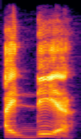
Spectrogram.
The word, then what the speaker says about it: idea: 은 없어지는 손입니다 알겠죠 그래서 이거는 ide 아니라 아이디에 아이디에 이런식으로 발음을 해 주셔야 되요 자 그러면 그 문장에서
